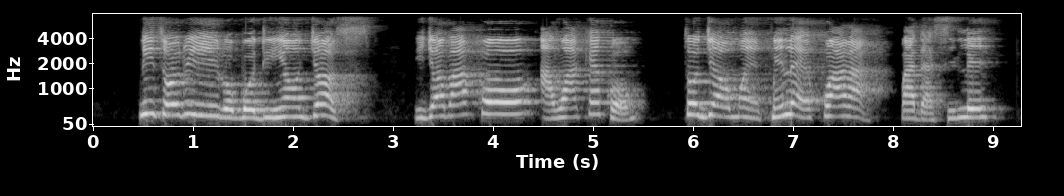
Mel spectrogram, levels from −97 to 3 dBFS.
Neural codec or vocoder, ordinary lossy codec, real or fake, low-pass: none; none; real; 7.2 kHz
